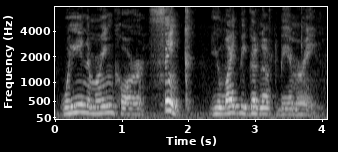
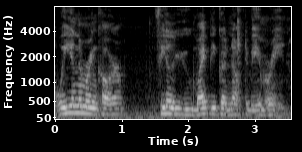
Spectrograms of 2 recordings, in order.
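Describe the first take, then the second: First: It is said a little louder. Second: It is said at normal volume.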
